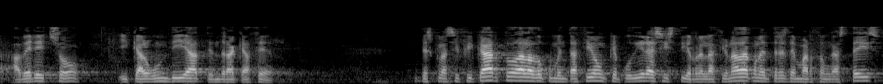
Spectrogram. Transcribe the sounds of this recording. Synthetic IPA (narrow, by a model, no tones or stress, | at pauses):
a̰βe̞ɾe̞t͡ʃo̞ | ikealɣ̞und̪iat̪e̞nd̪ɾakeaθe̞ɾ | d̪e̞sklasifikaɾt̪o̞ð̞alað̞o̞kument̪aθjo̞ŋke̞puð̞je̞ɾaesist̪irre̞laθjo̞nað̞ako̞ne̞lt̪ɾe̞zðe̞maɾθoeŋɡast̪e̞js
